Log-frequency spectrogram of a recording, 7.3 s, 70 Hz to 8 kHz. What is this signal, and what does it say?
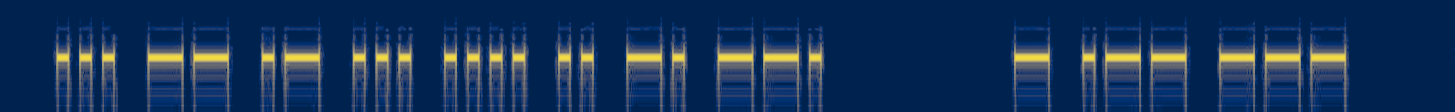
Morse code, heard as a keyed tone, about 21 wpm, 700 Hz. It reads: SMASHING TWO
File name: Book One / 12-Chapter 12 - 21 WPM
